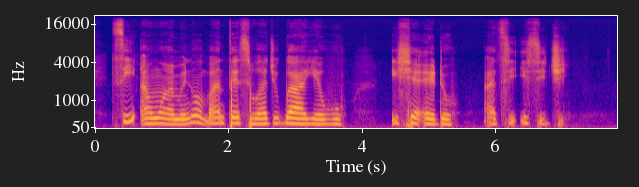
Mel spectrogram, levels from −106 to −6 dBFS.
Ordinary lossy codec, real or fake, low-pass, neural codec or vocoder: none; real; 19.8 kHz; none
